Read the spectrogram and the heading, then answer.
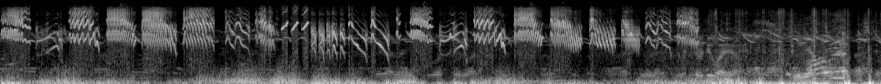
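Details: Competing towa towa birds sing at Alligator Pond during a race, giving loud, rapid trilled phrases and high sweeping whistles in repeated bursts about every half second, with murmuring voices in the background.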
